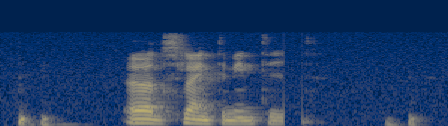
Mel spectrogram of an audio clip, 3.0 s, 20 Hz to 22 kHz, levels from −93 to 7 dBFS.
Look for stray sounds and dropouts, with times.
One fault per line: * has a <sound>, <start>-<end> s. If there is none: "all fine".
* has a dropout, 1.9-2.0 s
